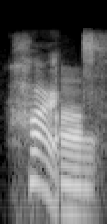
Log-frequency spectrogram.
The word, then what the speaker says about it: heart: are arthritis heart rate so this one we actually pronounce ch heart rate heart rate so it's it's like an art art so the e is even silent there's a heart okay um ronaldo can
